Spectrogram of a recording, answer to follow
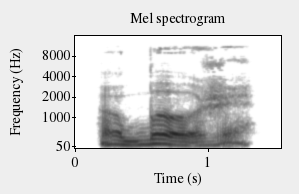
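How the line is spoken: Mumbled. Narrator (Russian): пробормотал Ларри

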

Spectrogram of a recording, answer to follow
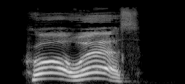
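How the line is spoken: Shout. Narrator (Russian): крикнул Гон

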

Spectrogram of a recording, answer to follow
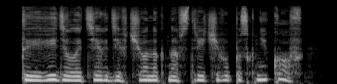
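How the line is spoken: Plain. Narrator (Russian): спросила Мияко

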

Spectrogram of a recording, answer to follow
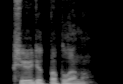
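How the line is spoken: Calm reply. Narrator (Russian): отвечает он спокойно

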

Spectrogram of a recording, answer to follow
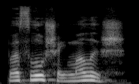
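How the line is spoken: Muttering. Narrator (Russian): пробормотал Семен

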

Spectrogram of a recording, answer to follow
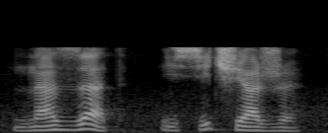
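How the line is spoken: Icy demand. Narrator (Russian): потребовал он ледяным тоном

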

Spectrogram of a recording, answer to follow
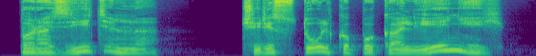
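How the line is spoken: Amazed drawl. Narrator (Russian): изумленно протянул Вольпан

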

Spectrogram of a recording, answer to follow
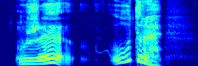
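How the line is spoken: Whisper through numb lips. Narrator (Russian): прошептал я окоченевшими губами

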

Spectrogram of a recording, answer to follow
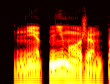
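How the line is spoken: Near growl. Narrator (Russian): почти прорычал Вент

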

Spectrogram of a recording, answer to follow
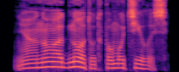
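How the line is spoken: Mutter. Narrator (Russian): буркнул Уокер

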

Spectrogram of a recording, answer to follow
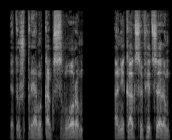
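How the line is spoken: Grumbling to himself. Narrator (Russian): проворчал он про себя

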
